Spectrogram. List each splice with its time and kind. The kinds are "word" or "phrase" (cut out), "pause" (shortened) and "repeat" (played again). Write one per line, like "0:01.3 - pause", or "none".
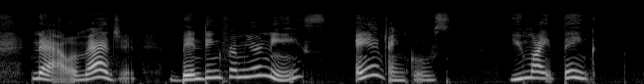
0:03.9 - word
